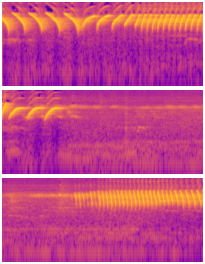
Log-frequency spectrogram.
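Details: Canary song played to stimulate a canary to sing, for training: quick repeated swooping whistles running into a buzzy trill, a quiet stretch, then a dense fast trill returns.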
